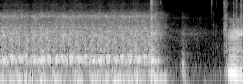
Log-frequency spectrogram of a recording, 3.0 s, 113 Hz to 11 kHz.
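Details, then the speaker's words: Car on its first start in 30 years runs rough and lean for about two seconds, then stalls as it keeps running out of fuel. The cause is suspected fuel starvation, not confirmed. "i can hear it and feel it it's lame and um it keeps running out of"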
